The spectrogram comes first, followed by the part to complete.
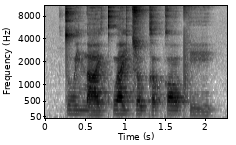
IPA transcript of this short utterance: t̪uː˧jn̪aː˨˧jkʷʰaː˥j t͡so˥wkɐ˨˥p̚kɔː˥ pʰiː˨˩

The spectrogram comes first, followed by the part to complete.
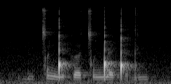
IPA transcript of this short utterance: ɓiǀœŋ͡ǃɪ kœǀʊ ŋ͡ǃɛɡ͡ǃœdi

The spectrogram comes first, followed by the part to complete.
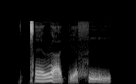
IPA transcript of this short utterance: ǀɛɹa̰pʲa̰ fḭ

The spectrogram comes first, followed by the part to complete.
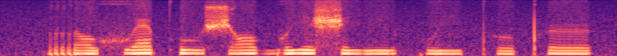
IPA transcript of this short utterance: rɔxʷæ pʼuʃɔ ɡʷiʂi ŋɪkʷi pʰʊpʰə˞

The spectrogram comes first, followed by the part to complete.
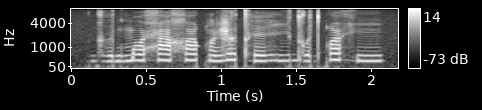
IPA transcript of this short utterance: ɡʱə˧d mɔ˧ħa˧χɔ˧ qʷĩ˨ʐə˦tʰɛ˨˦ɦi˨˦ du˨dqʷɛ˦ xĩ˧

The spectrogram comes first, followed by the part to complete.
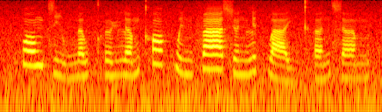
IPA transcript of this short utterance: pɔː˥ŋt͡siː˨˩wn̪ɐ˨˥w kʰɵ˨˧ɥ lɐ˨˥mkʰɔː˥k̚ wɪ˧ŋfaː˥ sɵ˧nlɪ˥k̚ waː˨˩j kʰɐ˨˥nsɐ˧m

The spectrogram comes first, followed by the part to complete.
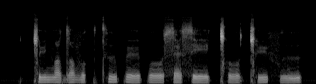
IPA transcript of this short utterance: ǀyn̪edˤyvok t̪ʰɯpøː poːsæseː ǀʰoːǀʰy fɯ

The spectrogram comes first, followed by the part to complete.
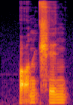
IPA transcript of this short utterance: ɑ̰n t͡ʃʰeŋ

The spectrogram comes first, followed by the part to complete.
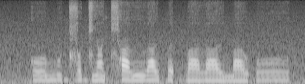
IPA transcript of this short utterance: ko˨ʊ̯mu˦˨d͡ʑɔ˦˨ d͡ʑã˦˨ t͡ɕʰä˦˨lĩ˦˨la˦˨ɪ̯pɛ˦ʔ bä˨la˨ɪ̯ma˨ʊ̯ʔo˦ʊ̯

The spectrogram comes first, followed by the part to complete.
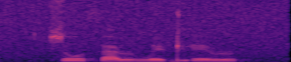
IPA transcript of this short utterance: t͡soθaɹ weɖjeɹ

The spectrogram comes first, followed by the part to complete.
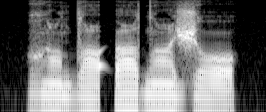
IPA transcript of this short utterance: ɣɔ̃dˤɛ ʔʌjdˤɛ̃jʒɔ

